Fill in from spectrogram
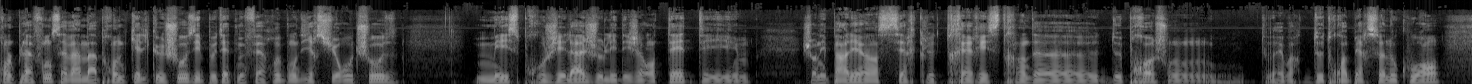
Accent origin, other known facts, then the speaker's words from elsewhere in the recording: Pays de la Loire, France; Je viens de la Sarthe.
